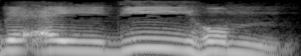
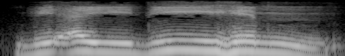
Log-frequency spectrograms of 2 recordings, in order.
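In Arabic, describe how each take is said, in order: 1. يليها حركة 'u'. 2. يليها حركة 'i'. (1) "قرأها بأيديهم" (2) "بكسر الهاء"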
